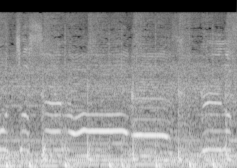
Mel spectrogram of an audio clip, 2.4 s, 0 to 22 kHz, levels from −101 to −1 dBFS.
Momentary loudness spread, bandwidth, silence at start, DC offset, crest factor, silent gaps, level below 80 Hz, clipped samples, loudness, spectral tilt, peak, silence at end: 2 LU; 16.5 kHz; 0 s; under 0.1%; 10 dB; none; -20 dBFS; under 0.1%; -11 LUFS; -4.5 dB/octave; 0 dBFS; 0 s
